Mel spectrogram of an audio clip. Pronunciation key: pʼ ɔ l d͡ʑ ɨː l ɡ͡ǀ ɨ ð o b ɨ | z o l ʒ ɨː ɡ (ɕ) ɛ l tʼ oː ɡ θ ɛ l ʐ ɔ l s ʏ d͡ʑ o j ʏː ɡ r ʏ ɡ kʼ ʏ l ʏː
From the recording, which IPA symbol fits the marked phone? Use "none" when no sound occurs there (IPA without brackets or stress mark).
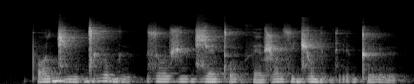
ʑ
